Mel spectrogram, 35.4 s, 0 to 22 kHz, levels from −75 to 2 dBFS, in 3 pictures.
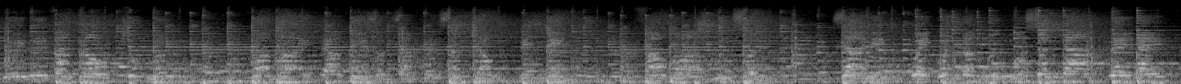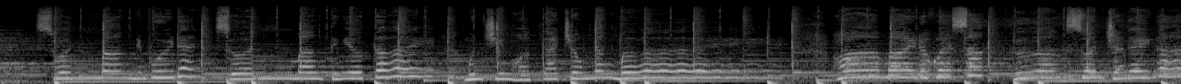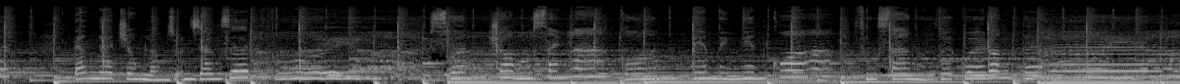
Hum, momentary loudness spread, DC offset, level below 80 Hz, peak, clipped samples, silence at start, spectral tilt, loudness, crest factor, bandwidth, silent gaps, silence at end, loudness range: none; 7 LU; under 0.1%; -32 dBFS; -6 dBFS; under 0.1%; 0 s; -5.5 dB/octave; -24 LUFS; 16 dB; 16.5 kHz; none; 0 s; 3 LU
